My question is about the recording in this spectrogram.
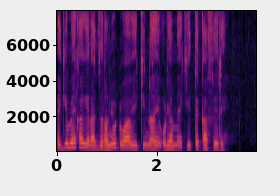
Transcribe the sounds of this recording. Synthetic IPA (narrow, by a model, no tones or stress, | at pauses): aiɡɛmɛkaɣeɾad͡ʑeɾaneodowawekinaeʔoɾeamɛːketɛkafeɾɛ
